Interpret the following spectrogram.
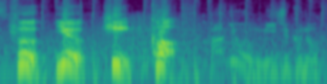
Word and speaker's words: Fuyuhiko: My first name is pronounced Fu-Yu-Hi-Ko. I'm still an inexperienced member of my family's business.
